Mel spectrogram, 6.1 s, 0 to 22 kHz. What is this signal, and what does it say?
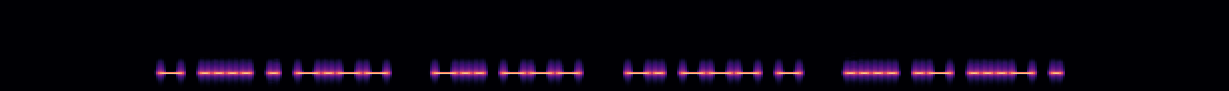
Morse code, heard as a keyed tone, about 34 wpm, 700 Hz. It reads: THEY DO NOT HAVE
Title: Sets of 4 Words 35wpm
